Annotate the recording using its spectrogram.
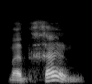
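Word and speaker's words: מדחן: Let me just make sure I'm pronouncing it correctly. Madchan, parking meter. Let's see. Madchan. Okay, so yes.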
